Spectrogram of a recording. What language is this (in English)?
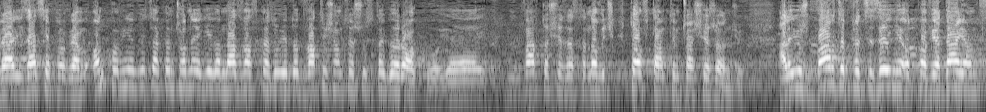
Polish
